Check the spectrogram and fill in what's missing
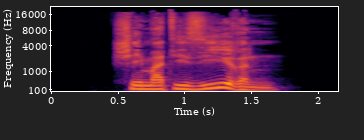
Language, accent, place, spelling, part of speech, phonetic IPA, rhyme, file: German, Germany, Berlin, schematisieren, verb, [ʃematiˈziːʁən], -iːʁən, De-schematisieren.ogg
- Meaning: to schematize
